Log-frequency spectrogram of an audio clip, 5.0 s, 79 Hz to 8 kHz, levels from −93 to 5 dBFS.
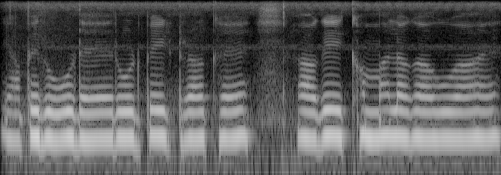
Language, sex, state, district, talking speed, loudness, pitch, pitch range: Hindi, female, Bihar, Saharsa, 190 wpm, -24 LUFS, 210 Hz, 205-215 Hz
